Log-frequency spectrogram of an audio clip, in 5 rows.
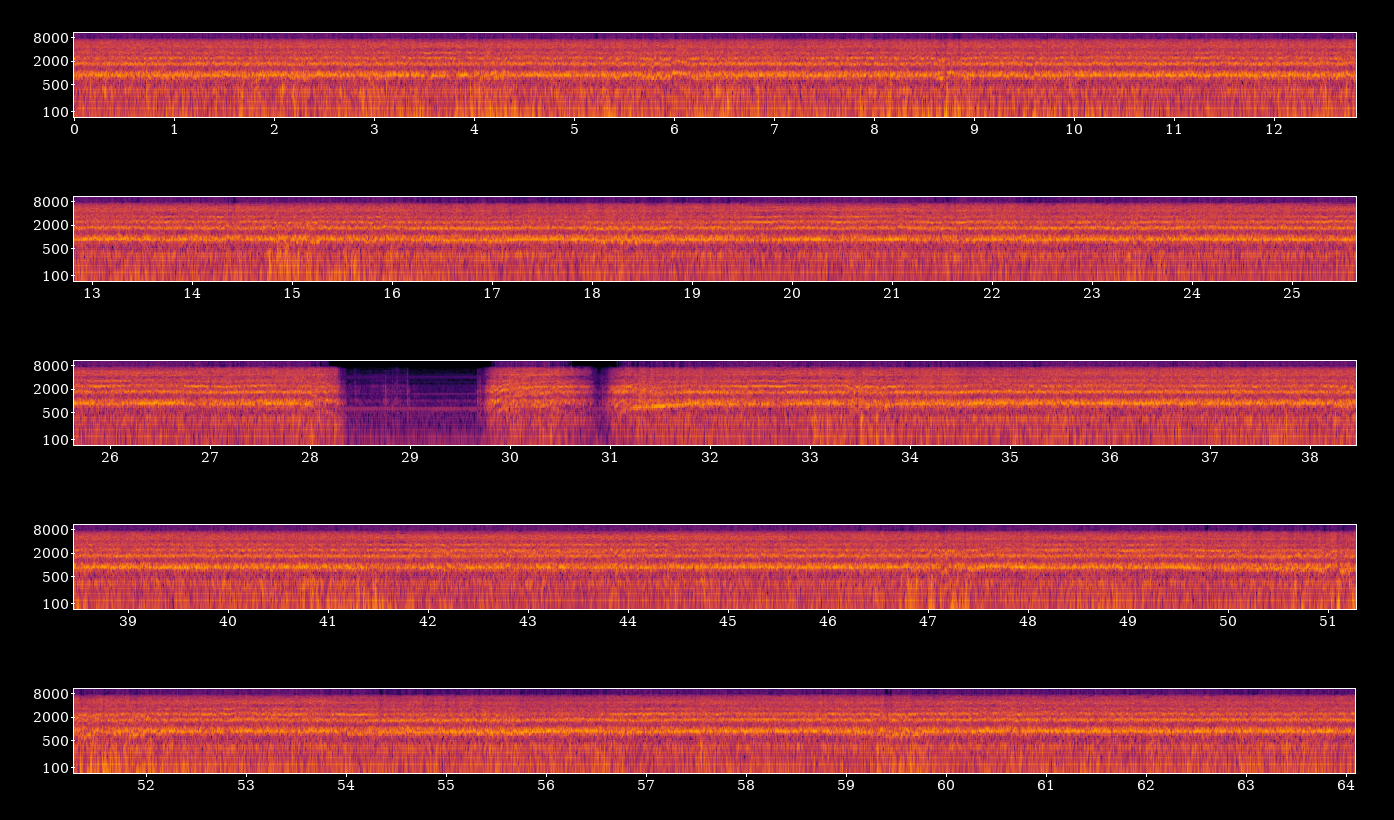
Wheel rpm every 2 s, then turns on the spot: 230, 230, 230, 230, 230, 230, 230, 230, 220, 220, 220, 230, 230, 210, 40, 130, 220, 230, 230, 230, 230, 210, 230, 230, 230, 200, 220, 210, 230, 220, 230, 230.
none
